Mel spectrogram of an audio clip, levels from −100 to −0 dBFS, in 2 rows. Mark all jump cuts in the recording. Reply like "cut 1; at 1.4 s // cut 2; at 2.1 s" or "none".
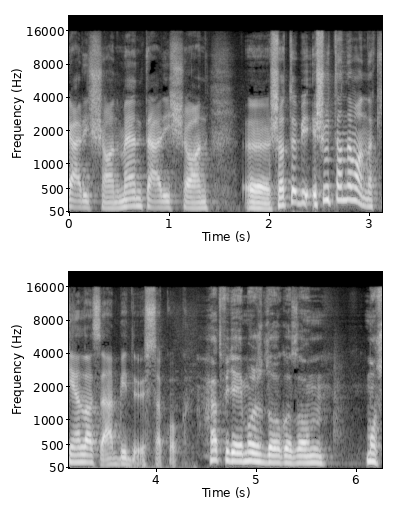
cut 1; at 4.4 s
